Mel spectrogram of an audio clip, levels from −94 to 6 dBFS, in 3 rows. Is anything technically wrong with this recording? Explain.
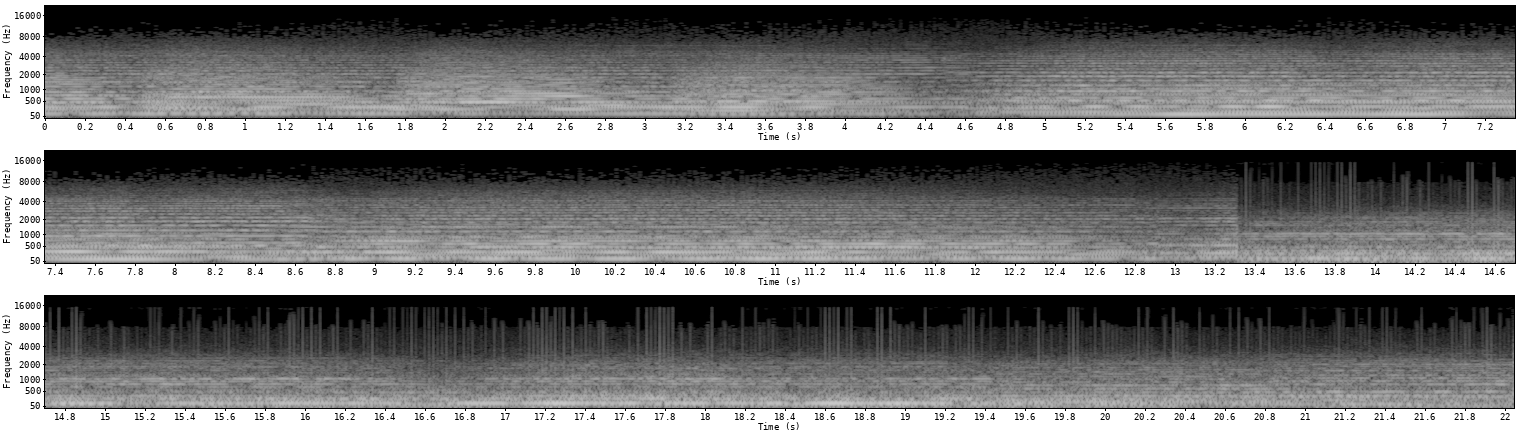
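Yes. From 13.31 s to the end at about 22.05 s, the audio sounds like interleaved audio read as planar. Each block of about 21.77 ms holds alternating left and right samples, but the first half gets treated as left and the second half as right. Each half then plays stretched to the full block, so the pitch drops an octave while the overall pace stays normal. With blocks this short, it comes across as dull and robotic, with a buzz at about 45.9 Hz.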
